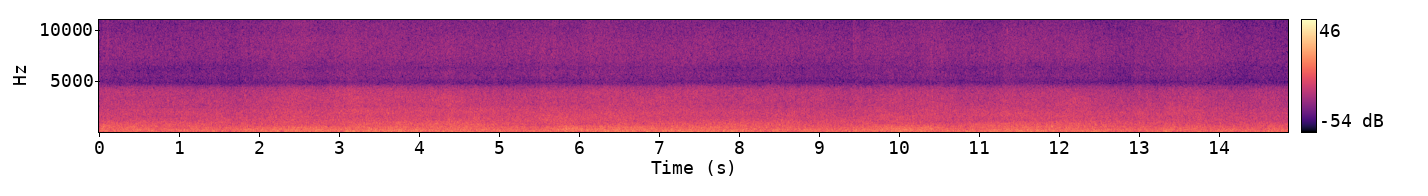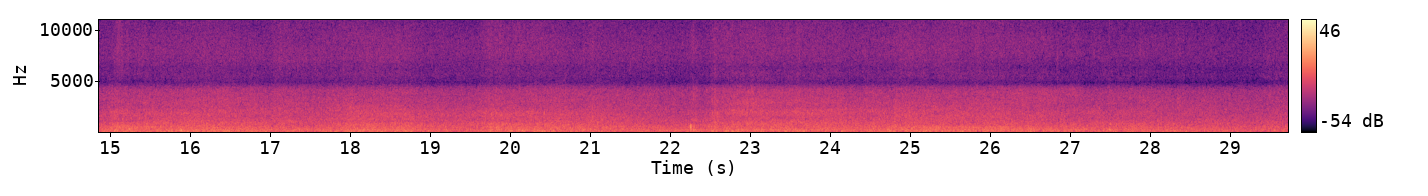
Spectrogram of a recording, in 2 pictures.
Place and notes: Storm. The howling wind.
Штормит, вой ветра.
